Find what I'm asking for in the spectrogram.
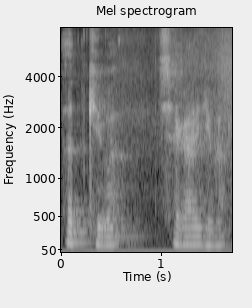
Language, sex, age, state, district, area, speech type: Manipuri, male, 18-30, Manipur, Tengnoupal, rural, spontaneous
